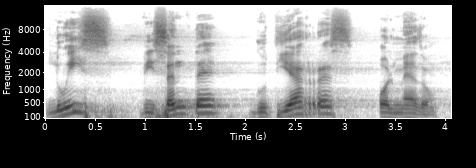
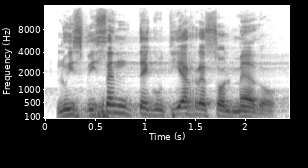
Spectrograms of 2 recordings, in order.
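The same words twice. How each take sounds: First: Luis Vicente Gutierrez Olmedo spelled out slowly, each syllable clear; sounding out Luis Vicente Gutierrez Olmedo like a new word; slow careful Spanish name. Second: Luis Vicente Gutierrez Olmedo at normal pace, Spanish vowels; fluent Spanish name. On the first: Mother teaching her son his full name, slow and careful. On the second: Son repeating his full name back, now fluently. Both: Shown as a demonstration. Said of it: "my mother taught me my name".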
